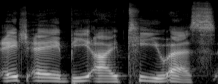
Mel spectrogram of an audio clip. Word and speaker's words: habitus: It's like habit, right? Just hear the word habit.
